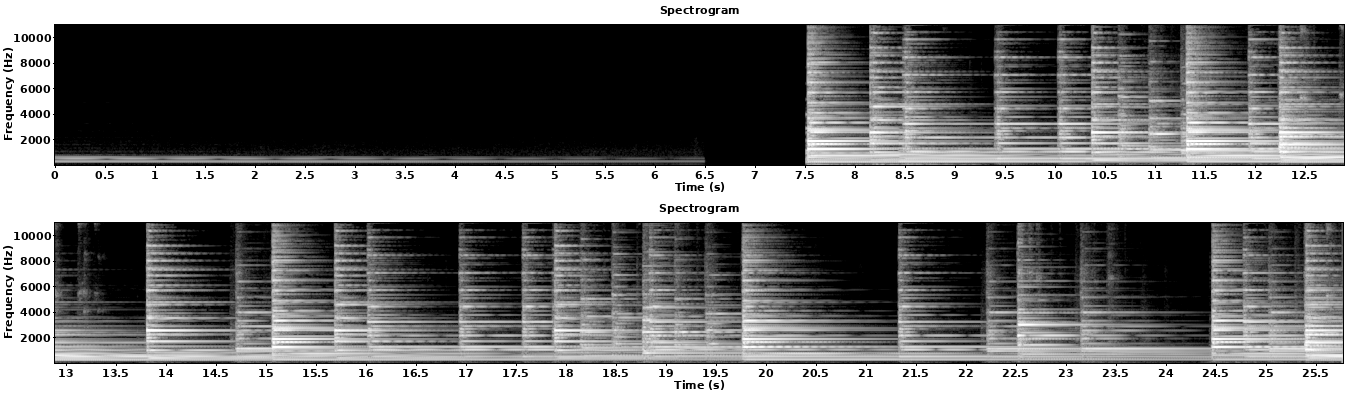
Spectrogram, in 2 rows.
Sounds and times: Carillon du beffroi de l'hôtel de ville 0:07.6 - 0:25.7

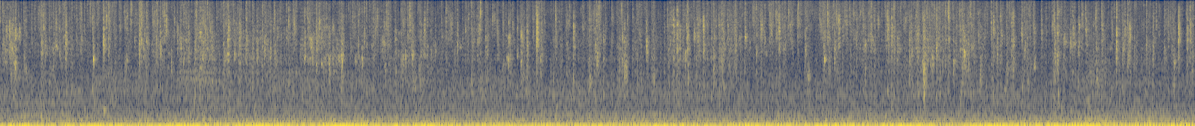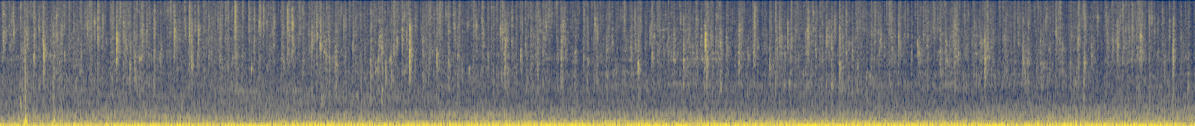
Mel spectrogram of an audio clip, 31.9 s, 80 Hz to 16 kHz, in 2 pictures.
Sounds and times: dripping cliff garden 0:00.0 - 0:31.8
spring waters 0:00.0 - 0:31.8
trickling 0:09.4 - 0:31.8

